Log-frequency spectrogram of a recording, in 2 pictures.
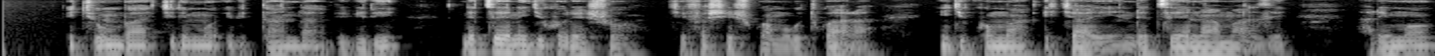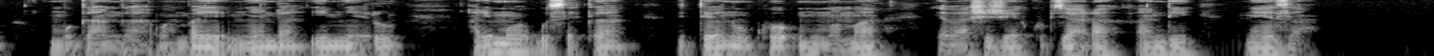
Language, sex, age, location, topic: Kinyarwanda, female, 50+, Nyagatare, health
